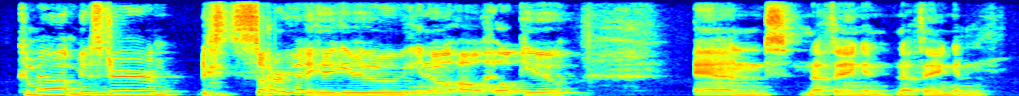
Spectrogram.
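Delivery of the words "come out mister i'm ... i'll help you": put-on very high, upset, distraught shouted pleading. Retelling calling out from a guardrail after hitting someone: imitating own past yelling. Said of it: "standing on the guardrail and yelling".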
